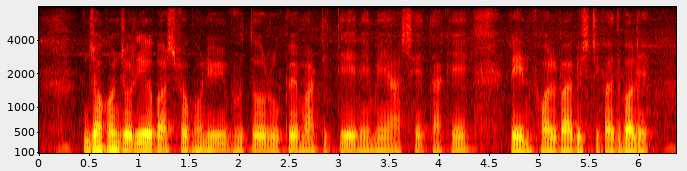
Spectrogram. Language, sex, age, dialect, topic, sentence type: Bengali, male, 25-30, Standard Colloquial, agriculture, statement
